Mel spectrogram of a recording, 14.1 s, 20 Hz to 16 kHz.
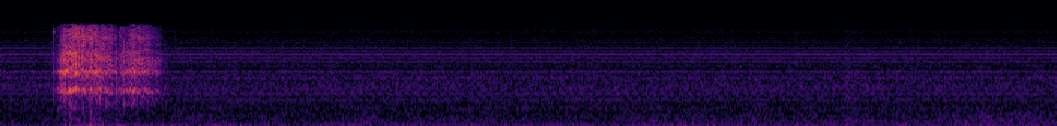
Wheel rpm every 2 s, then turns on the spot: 20, 20, 0, 0, 0, 0, 0.
none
